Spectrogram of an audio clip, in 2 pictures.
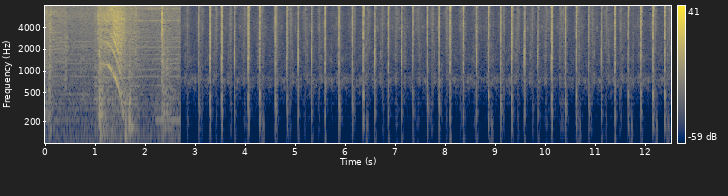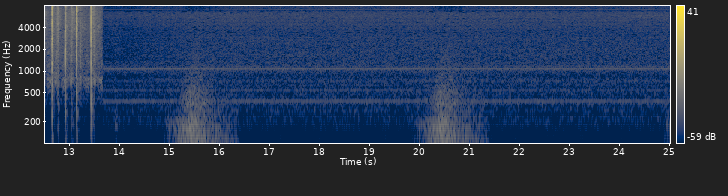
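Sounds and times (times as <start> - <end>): rapid clicking ticks: 3.0 - 13.7.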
